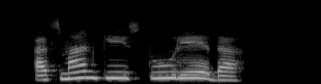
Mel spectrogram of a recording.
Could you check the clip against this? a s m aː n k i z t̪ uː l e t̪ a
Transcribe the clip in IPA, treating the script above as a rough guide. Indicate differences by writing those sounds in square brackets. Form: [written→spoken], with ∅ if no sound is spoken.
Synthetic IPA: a s m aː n k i [z→s] t̪ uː [l→ɾ] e [t̪→d̪] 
